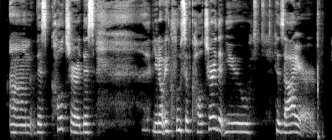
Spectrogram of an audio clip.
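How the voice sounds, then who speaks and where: Audible room echo surrounds a woman speaking at medium pitch and a very slow pace, with long, frequent pauses. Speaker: keynote speaker. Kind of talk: conference keynote talk. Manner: halting, frequent sound repetitions.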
